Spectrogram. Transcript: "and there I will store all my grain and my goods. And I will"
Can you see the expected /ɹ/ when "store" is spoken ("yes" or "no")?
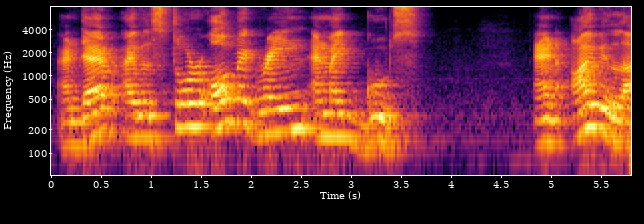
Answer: yes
